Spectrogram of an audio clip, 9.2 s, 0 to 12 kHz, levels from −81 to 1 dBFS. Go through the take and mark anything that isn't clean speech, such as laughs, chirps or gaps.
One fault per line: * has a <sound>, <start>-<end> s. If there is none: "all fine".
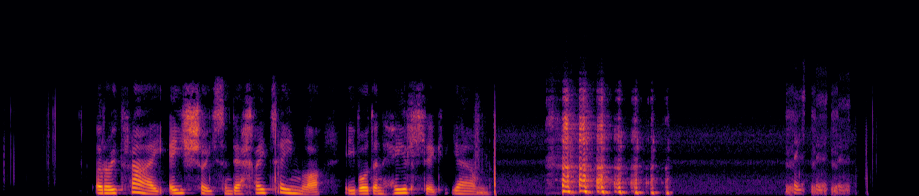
* has a laugh, 5.4-6.7 s
* has a laugh, 7.8-8.5 s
